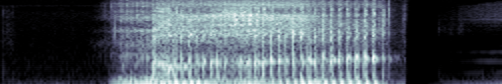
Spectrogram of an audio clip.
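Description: A single loud, rattling snore lasting about a second, with a raspy rough texture, then silence. No one talks.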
